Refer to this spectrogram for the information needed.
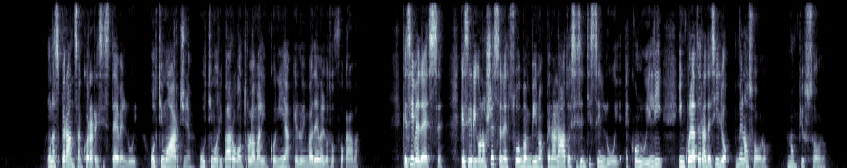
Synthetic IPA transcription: unaspeɾant̪saːŋkoːɾaresist̪eːvainluj | ult̪imoard͡ʒineult̪imoɾipaːɾokont̪ɾolamaliŋkoniːakeloiɱvad̪eːvaelosofːokaːva | kesːived̪esːe | k̟esːirikonoʃːesːenelsuːobambiːnoapːeːnanaːt̪oesːis̬ent̪isːeinluːjekʰːonlujliːŋkwelːat̪ɛrːad̪eziːljomeːnosoːlo̰ | nompjusːo̰ːlo̰

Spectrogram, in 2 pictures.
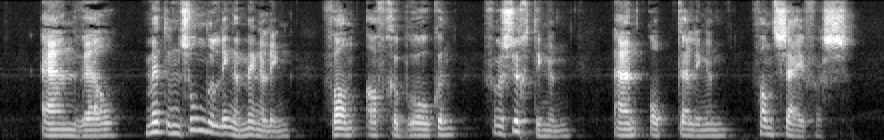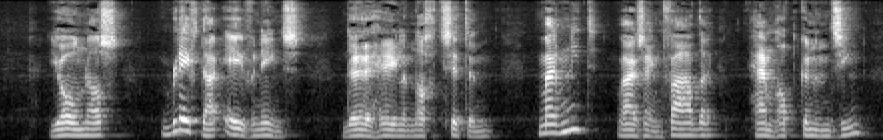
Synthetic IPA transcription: ɛnʋɛlˠ | mɛtənzɔndəʁlɪŋəmɛŋəlɪŋ | v̥ɑnɑfχəbrowkən | v̥ərzʏχtɪŋən | ɛnɔp̚tɛlɪŋən | fɑnsɛjfərs | jownɑs | blejfdaːɹejvənejns | dəɦejlənɑχtsɪtən | maːɹnit | ʋaːɹzɛjnvaːdər | hɛmɦɑtkɵnənzin

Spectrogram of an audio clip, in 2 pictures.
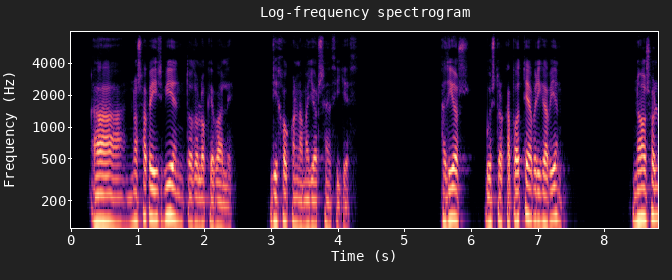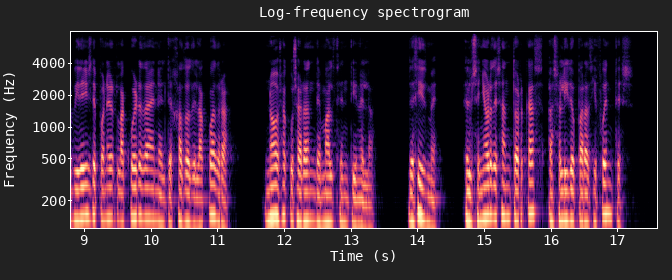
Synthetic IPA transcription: ano̞saβe̞jzβje̞nt̪o̞ð̞o̞lo̞ke̞βale̞ | d̪ixo̞ko̞nlamaʝo̞ɾsẽ̞nθiʎe̞θ | aðjo̞s | bwe̞st̪ɾo̞kapo̞t̪e̞aβ̞ɾiɣaβje̞n | no̞ːso̞lβiðe̞jzðe̞po̞ne̞ɾlakwe̞ɾðaene̞lt̪e̞xaðoðe̞lakwaðɾa | no̞osakusaɾand̪e̞malθe̞nt̪ine̞la | d̪e̞θiðme̞ː | lse̞ɲo̞ɾðe̞sant̪oɾkaθasaliðo̞paɾaθifwe̞nt̪e̞s

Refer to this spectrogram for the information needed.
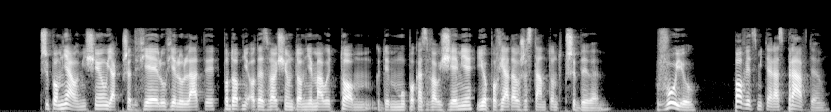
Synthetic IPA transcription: pʂɘpɔmɲawɔmʲiɕɛjak̚pʂɛd̪vʲjɛluvʲjɛlulat̪ɘpɔd̪ɔbɲɛ̰ʔɔd̪ɛzvawɕɛd̪ɔmɲɛmawɘt̪ɔmɡd̪ɘmːupɔkazɘvawʑemʲjɛiɔpɔvʲjad̪awʐɛst̪amt̪ɔnt̪pʂɘbɘwɛm | vuju | pɔvʲjɛt̪smʲit̪ɛɾaspɾavd̪ɛ

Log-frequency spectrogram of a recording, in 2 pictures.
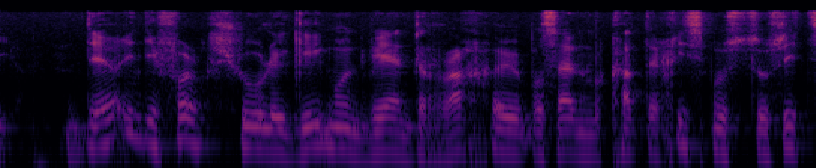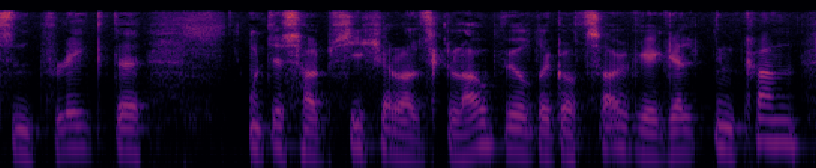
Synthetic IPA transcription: d̥eːɐɪndiːfɔlksʃuːləɡɪŋʊntveːʁəntʁaχəyːbɐz̥aɪnəmkʰatɛçɪsmʊst͡suzɪt͡sn̩pp͡fleːktə | ʊnt̚d̥ɛshalpz̥ɪçə̰ʁalsɡ̥laʊpv̥ʏɐdɪɡɐt͡sɔʏɡəɡɛltn̩kʰan

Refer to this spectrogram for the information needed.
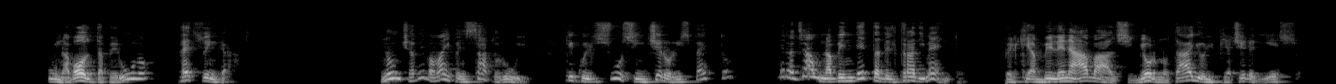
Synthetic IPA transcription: unavɔlt̪apeɾuːno | pɛt̪sːoiŋɡɾa̰ːd̪̥o̥ | nont͡ʃiaveːvamajpensaːt̪oluːj | k̟ekːwelsuːosint͡ʃɛːɾorispɛt̪ːo | ɛːɾad͡ʒaunavend̪et̪ːad̪elt̪ɾad̪iment̪o | perk̟eavːelenaːva̰ːlsiɲːornot̪aːjoilpjat͡ʃeːɾed̪iesːo̥

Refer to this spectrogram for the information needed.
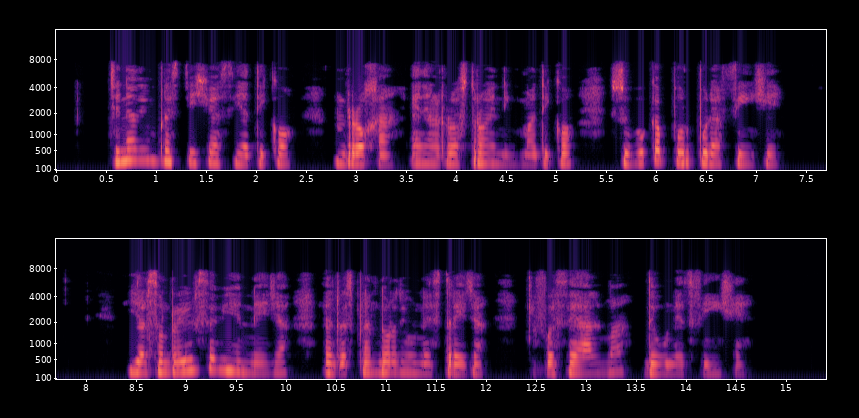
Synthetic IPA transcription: d͡ʒe̞naðeumpɾe̞st̪ixjo̞asjat̪iko̞ | ro̞xaenelro̞st̪ɾo̞e̞ndiɡmat̪iko̞suβokapuɾpuɾafiŋxe | ialso̞nre̞iɾse̞βiene̞ʝaelre̞spland̪o̞ɾðe̞unaest̪ɾe̞ʝa | ke̞fwe̞se̞almaðe̞unesfiŋxe̞

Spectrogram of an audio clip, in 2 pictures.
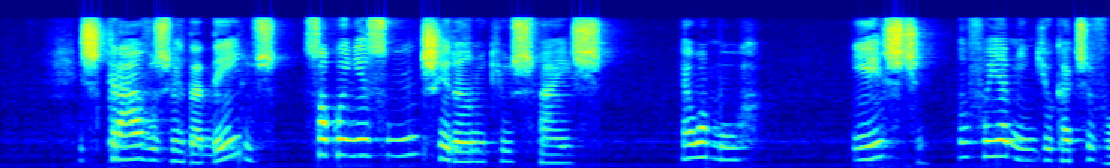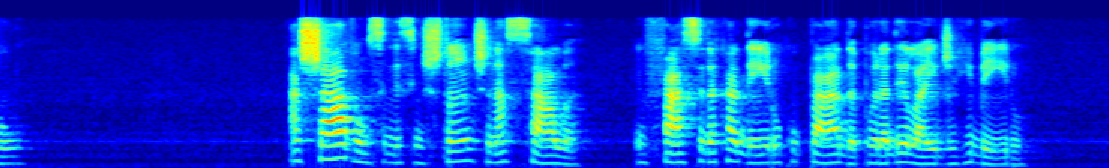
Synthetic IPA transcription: ɪʃkɾavʊzveɦd̪ad̪ejɾʊs | sɔkoɲesʊ̃ũt͡ʃiɾɐ̃nʊkɪʊʃfajs | ɛwamoɾ | ieʃt͡ʃɪnɐ̃w̃fojamĩkɪʊkat͡ʃivow | aʃavɐ̃w̃sɪnesɪĩʃt̪ɐ̃nt͡ʃɪnɐsalɐ | ẽfasɪd̪ɐkad̪ejɾɐokupad̪ɐpoɾad̪elajd͡ʒɪɦibejɾʊ

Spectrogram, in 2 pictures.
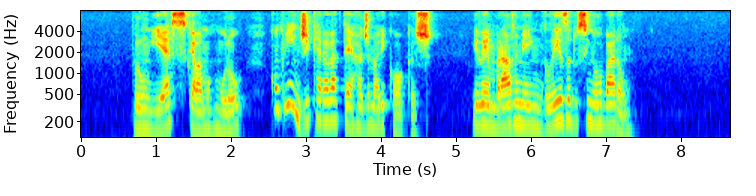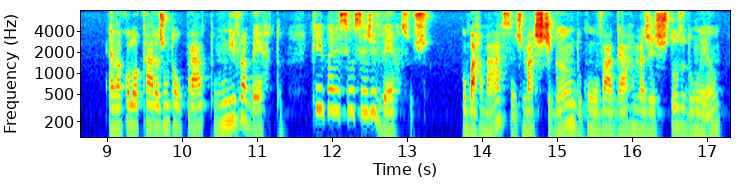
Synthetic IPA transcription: poɾũiɛskɪɛlɐmuɾmuɾow | kõpɾiẽd͡ʒikɪɛɾɐd̪ɐt̪ɛɦɐd͡ʒɪmaɾikɔkɐʃ | ɪlẽmbɾavɐmɪɐĩŋɡlezɐd̪ʊsiɲoɾbaɾɐ̃w̃ | ɛlɐkolokaɾɐʒũnt̪ʊawpɾat̪ʊũlivɾʊabɛχt̪ʊ | kɪmipaɾesewseɾd͡ʒivɛɾsʊʃ | ʊbaɾbasɐʃmaʃt͡ʃiɡɐ̃nd̪ʊkõw̃ʊvaɡaɾmaʒeʃt̪ozʊd̪ũleɐ̃w̃

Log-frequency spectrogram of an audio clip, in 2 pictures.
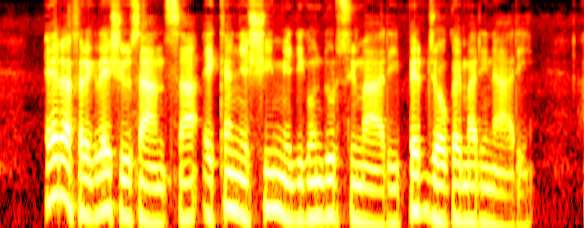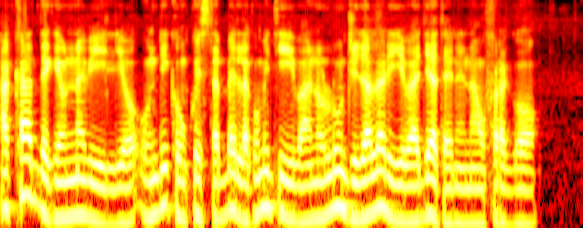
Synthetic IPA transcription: ɛːɾafɾeɡɾɛːt͡ʃiusant̪saʔekːaɲːeʃːimːjed̪ikond̪ursuimaːɾiperd͡ʒɔːkajmaɾinaːɾi | akːad̪ːɪkeunːaviːʎːjoʔund̪ikːoŋkwest̪abɛlːakomit̪̬iːvanʊnlːund͡ʒid̪alːaɾiːvad̪iat̪ɛːnenawfɾaɡɔ

